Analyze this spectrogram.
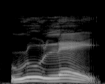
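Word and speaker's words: Roulet: would be LS Ross r o u l t he spelled it and I wrote it down on a legal pad almost like the spinning wheel but you pronounce it roule he said you going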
